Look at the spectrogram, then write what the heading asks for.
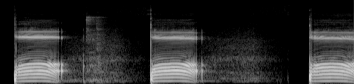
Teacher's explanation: bunyi vokal A-nya itu bisa tebal gemuk karena itu tadi pangkal lidahnya naik di dalam lidah, di dalam mulut saya itu pangkal lidahnya lagi begini.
